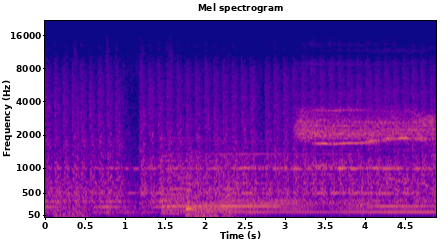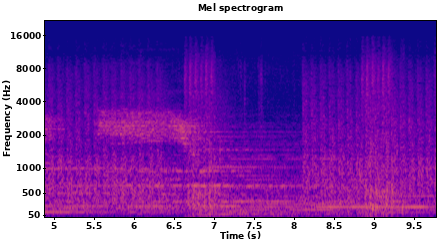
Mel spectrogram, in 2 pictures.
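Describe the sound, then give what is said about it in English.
Dense, rapid gunfire rattles on continuously, like sustained automatic bursts, with a pair of high, piercing shrieks rising over it midway. No one speaks. “The shrieks and the gunfire were louder now.”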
